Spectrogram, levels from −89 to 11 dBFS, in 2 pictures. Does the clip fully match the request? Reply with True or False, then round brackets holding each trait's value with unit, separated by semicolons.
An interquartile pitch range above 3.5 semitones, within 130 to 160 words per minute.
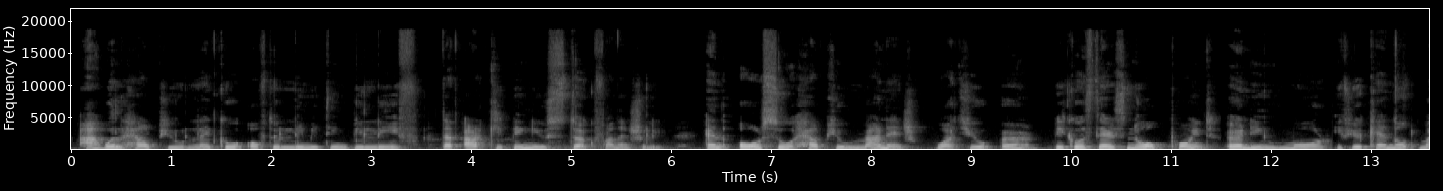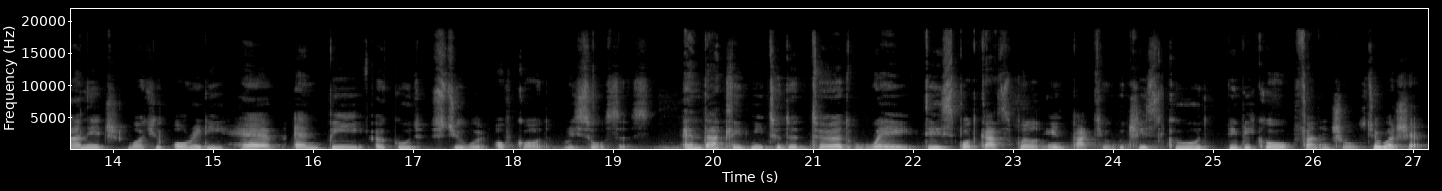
True (4.1 semitones; 145 wpm)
